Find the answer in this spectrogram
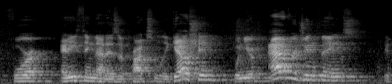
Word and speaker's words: Gaussian: like this so uh if you want to be proper don't say gaussian like me gaussian is like street street uh probability uh say gaussian that's the right way to say it but I'm going to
